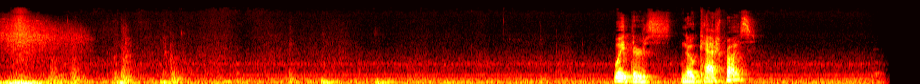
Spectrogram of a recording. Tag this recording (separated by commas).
Speech, Male speech, monologue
